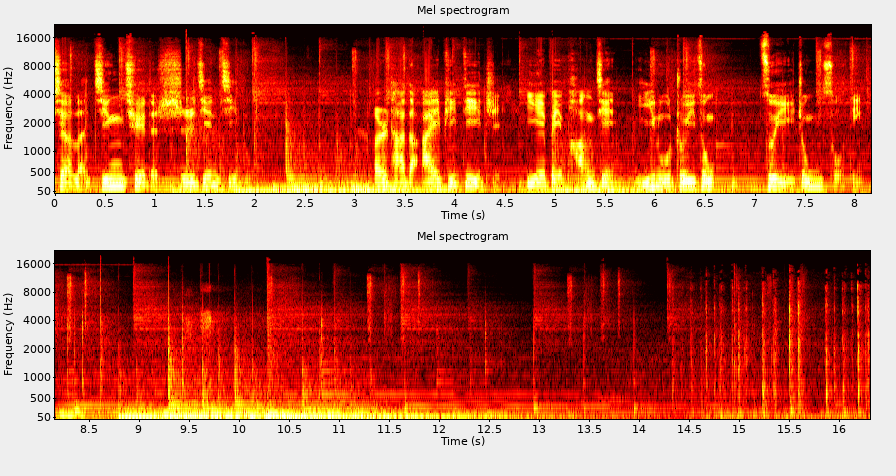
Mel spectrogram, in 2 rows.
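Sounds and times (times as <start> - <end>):
speech: 0.0 - 2.6, 3.2 - 8.4
music bed: 0.0 - 16.3
typing on a computer keyboard in an office: 14.3 - 16.3.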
